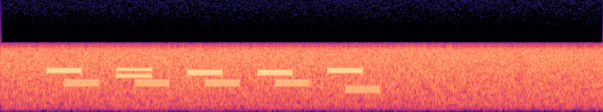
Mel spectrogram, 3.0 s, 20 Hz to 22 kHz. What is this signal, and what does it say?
Multi-frequency trunk signalling (R2, with the far end's replies), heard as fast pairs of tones, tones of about 180 ms, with phone line noise. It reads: 64336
